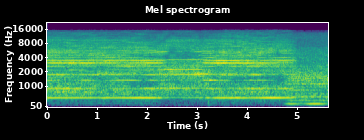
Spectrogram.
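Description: Cordless compact trim router running with a steady high whine as it cuts an eighth-inch roundover along the edge of a wooden table apron. Near the end the sound changes to a lower, steadier hum.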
